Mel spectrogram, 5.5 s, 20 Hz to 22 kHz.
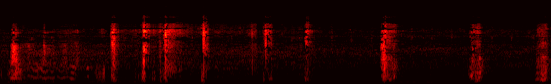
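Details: Two red fox siblings, 4-5 months old and newly independent, fighting over food; harsh broadband chattering bursts and coughing yelps, about a dozen sharp calls spread unevenly over five seconds.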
